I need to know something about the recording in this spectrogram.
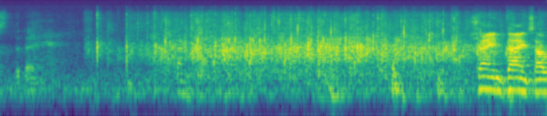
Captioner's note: applause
